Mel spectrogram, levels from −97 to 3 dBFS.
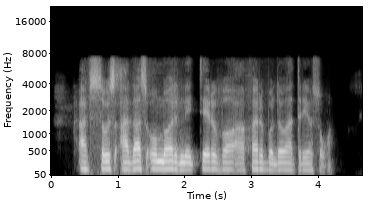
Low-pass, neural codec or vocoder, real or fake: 7.2 kHz; codec, 16 kHz, 0.5 kbps, X-Codec, WavLM features, trained on Multilingual LibriSpeech; fake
